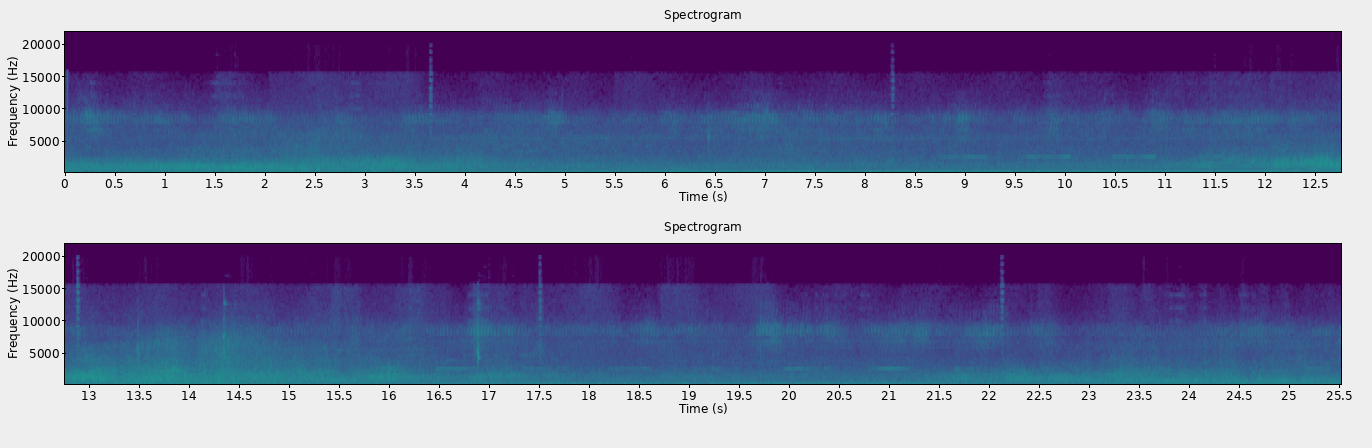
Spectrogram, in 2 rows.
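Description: An airliner takes off from runway 25 right at LAX, a broad, continuous jet roar that swells and fades in long waves, steady and loud with no pauses.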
